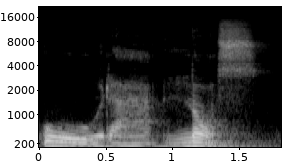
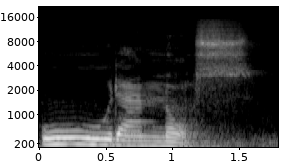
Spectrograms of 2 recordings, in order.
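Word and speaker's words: οὐρανός: pronunciación que es importante ustedes saben que ou es el único diptongo que se contrae al pronunciar y no suena la O sino solamente la u quien desconoce esta regla al leer esta palabra griega diria uranos sin embargo lo correcto es contraerlas Al momento de pronunciarlas y por eso se pronuncia uranos ahora pasemos a ver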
